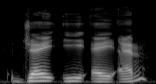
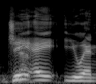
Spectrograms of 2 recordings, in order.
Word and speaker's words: Jaune: His name is spelled the way you spell the word yellow in French, which is, I thought, really funny. Jaun? Yeah, Jaune. Yeah. Jaune is how you say it in French.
